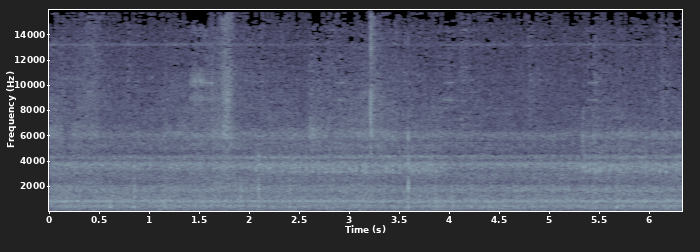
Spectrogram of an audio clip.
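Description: Steady, even background noise with a faint constant tone running through it and no distinct events: the room's ambient hum and hiss.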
